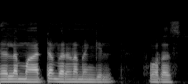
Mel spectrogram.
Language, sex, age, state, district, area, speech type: Malayalam, female, 18-30, Kerala, Wayanad, rural, spontaneous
